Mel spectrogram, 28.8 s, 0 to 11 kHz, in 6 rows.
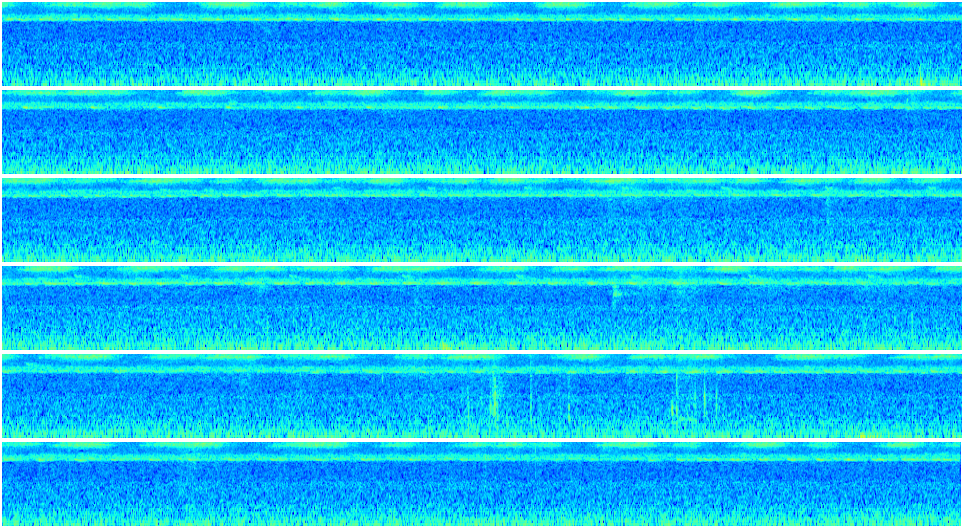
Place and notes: Lagoinha do Leste, Florianópolis, Santa Catarina, Brazil - Camping Night Sound from Lagoinha do Leste beach
Right before a stormy night comes, I recorded this sound while layed down to sleep, it was calm and quiet.
recorded with a ZoomH1
Santa Catarina, Região Sul, Brasil, 4 April 2021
